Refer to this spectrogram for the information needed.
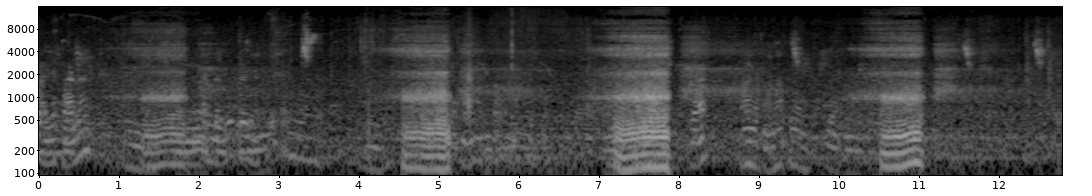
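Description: Rough, buzzing snores about every three seconds, some with whistling, wheezy edges; a sleeping dog snoring steadily.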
